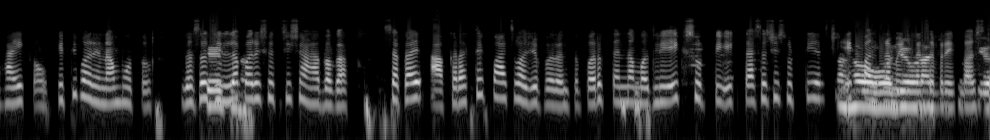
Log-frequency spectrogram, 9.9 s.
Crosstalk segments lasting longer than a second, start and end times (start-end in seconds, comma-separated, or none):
none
